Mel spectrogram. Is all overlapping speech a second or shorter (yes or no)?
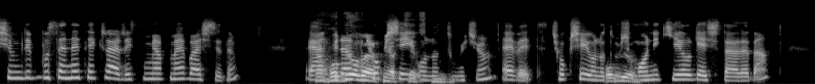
no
